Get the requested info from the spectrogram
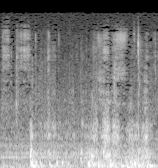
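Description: Handling noise from a small foam RC plane's fuselage being worked by hand as its aileron servo plug is pushed into the flight control board: a knock about half a second in, then soft bumps and rubbing.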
